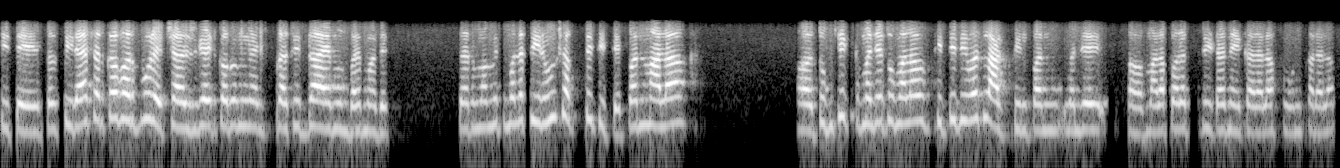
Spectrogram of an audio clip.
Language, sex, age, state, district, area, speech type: Marathi, female, 18-30, Maharashtra, Mumbai Suburban, urban, conversation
